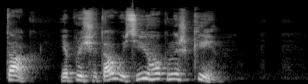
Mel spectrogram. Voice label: dialogue, Ukrainian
